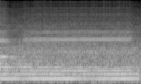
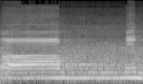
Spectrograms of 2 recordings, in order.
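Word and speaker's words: آمين: itu pertama dengan cara memanjangkan hamzahnya dan memanjangkan mimnya. Amin. Tanpa ditasdid. Jangan ditasdid. Kalau ditasdid rusak artinya. Jadi alifnya dipanjangkan, minnya juga dipanjangkan. Amin. Jangan bilang amin.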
